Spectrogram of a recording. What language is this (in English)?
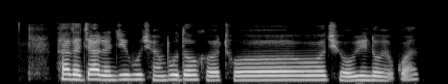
Chinese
